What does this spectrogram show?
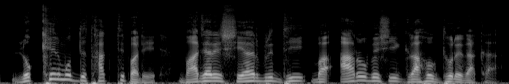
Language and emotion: Bengali, neutral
